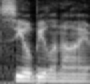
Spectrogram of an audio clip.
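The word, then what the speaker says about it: Coblynau: The Coblinau singular coblin, pronounced Ceobilanai, are mine goblins from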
